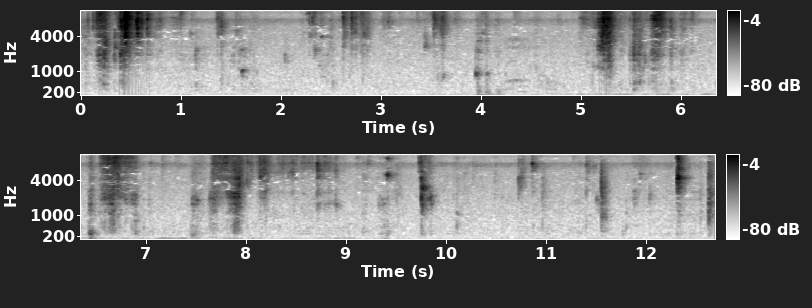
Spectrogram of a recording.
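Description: Mouth sounds of someone eating fried milkfish by hand: intermittent chewing and lip smacks, short separate sounds with quiet gaps between them.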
